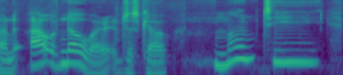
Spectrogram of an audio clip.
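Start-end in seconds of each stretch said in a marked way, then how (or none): 2.1-3.2 put-on high, loud girl's voice. Retelling how it called out from its perch: girl's voice. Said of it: "in a girl's voice".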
